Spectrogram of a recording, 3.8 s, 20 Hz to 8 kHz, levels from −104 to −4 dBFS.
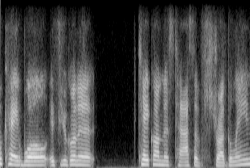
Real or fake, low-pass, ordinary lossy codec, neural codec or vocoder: fake; 7.2 kHz; Opus, 16 kbps; codec, 16 kHz, 1.1 kbps, Voila-Tokenizer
